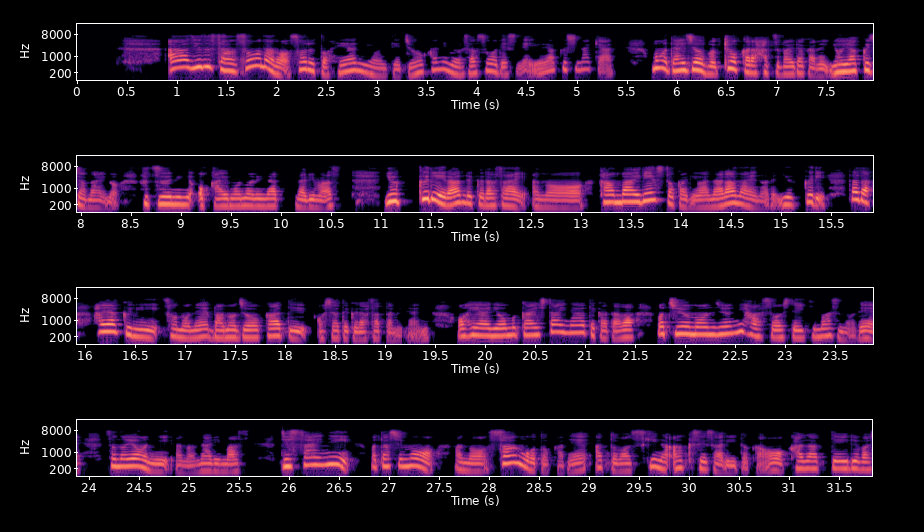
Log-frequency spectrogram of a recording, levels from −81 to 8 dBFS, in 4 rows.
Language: Japanese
